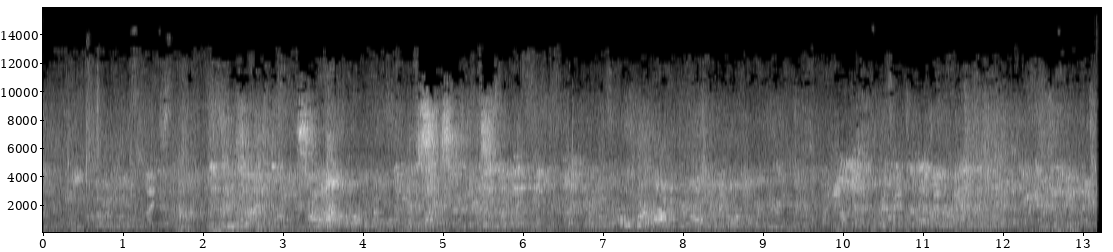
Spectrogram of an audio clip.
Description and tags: nyc esb ticketwindow2
The ticket window at the Empire State Building in Manhattan recorded with DS-40 and edited in Wavosaur.
empire-state-building, field-recording, new-york-city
